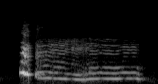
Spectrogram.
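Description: A dog lets out a single drawn-out whimpering whine, opening with a short sharp yelp and then holding a steady, mournful tone for about a second before fading out.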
